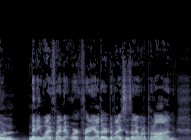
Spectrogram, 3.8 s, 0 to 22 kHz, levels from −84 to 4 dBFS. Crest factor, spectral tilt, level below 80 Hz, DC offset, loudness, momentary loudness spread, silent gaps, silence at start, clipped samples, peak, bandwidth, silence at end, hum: 16 dB; -5.5 dB/octave; -62 dBFS; under 0.1%; -24 LUFS; 5 LU; none; 0 s; under 0.1%; -8 dBFS; 16 kHz; 0.05 s; none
